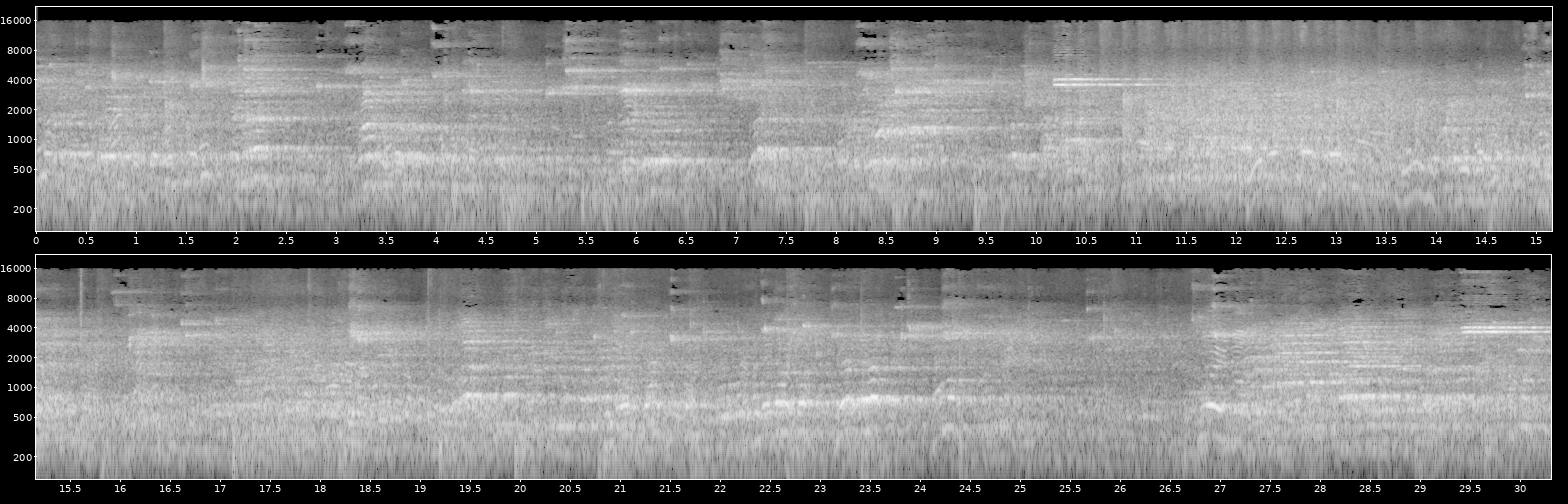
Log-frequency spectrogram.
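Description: Indoor basketball game with the ball bouncing on the court and players and onlookers shouting and talking, echoing in a large hall. Brief high-pitched tones come about ten seconds in and again near the end.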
